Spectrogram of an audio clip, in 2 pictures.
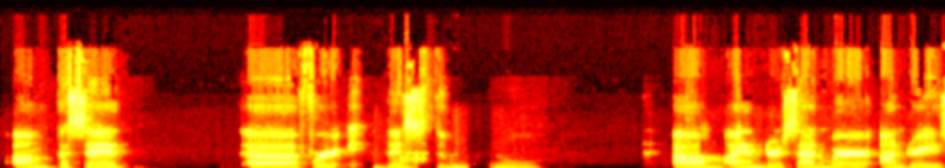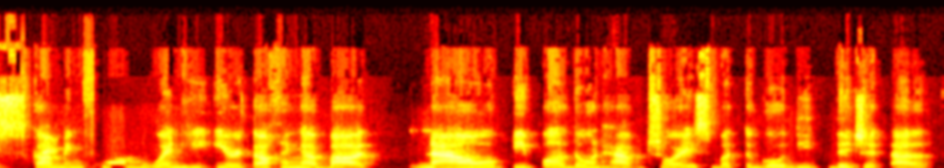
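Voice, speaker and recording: A woman with a Filipino accent offering measured, thoughtful remarks in a team meeting, mixing Tagalog and English. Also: on the high side, fairly even intonation, pushed and bright, rough recording. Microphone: video call.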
